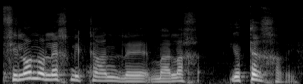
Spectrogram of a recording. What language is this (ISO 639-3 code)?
heb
